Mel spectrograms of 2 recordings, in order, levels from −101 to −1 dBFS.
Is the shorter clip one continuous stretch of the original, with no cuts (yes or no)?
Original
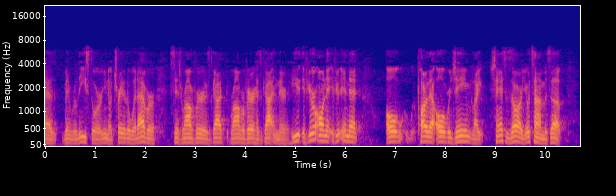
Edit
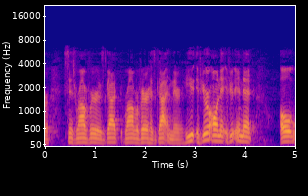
yes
